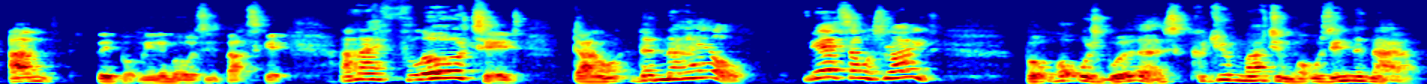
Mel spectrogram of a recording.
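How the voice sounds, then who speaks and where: A man chatting playfully and excitably to children as a story time presenter, asking them questions, in an echoey room. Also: fairly high pitch, normal speed. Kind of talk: playful chat addressed to children.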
